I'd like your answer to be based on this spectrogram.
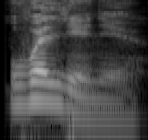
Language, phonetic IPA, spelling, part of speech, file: Russian, [ʊvɐlʲˈnʲenʲɪje], увольнение, noun, Ru-увольнение.ogg
- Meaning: discharge, dismissal (act of expelling or letting go)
